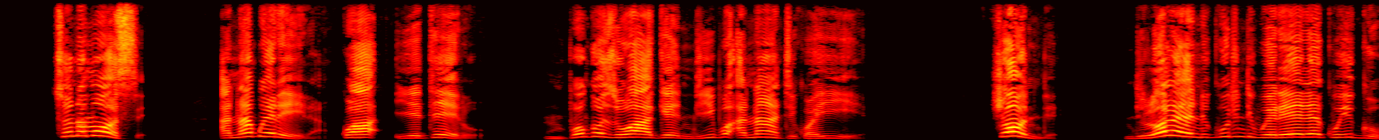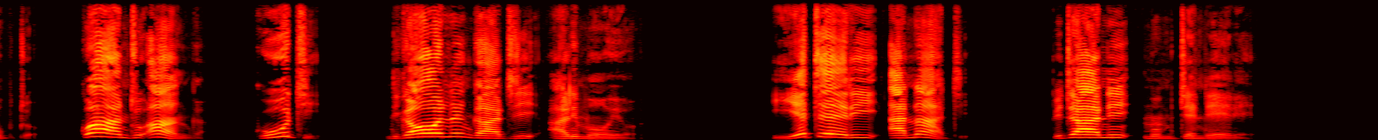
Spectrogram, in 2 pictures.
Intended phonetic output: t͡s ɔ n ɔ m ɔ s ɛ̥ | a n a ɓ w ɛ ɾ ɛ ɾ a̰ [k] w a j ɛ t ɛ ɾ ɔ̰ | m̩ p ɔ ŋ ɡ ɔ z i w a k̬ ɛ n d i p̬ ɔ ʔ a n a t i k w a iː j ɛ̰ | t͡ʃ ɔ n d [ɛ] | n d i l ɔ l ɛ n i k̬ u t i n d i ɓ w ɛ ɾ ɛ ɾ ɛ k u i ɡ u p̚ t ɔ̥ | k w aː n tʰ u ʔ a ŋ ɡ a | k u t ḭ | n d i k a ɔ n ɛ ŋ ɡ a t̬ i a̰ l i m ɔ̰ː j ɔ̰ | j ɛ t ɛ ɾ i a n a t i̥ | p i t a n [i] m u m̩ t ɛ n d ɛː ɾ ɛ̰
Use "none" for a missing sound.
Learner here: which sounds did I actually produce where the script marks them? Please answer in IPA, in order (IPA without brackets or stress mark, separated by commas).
k, ɛ, i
